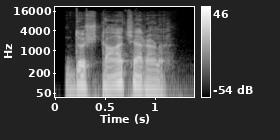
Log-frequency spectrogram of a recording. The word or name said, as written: दुष्टाचरण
